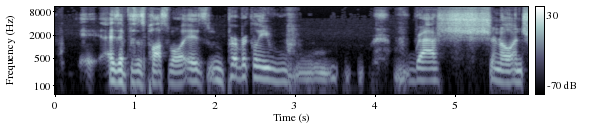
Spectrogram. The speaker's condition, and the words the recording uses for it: Stuttering. So I stutter, even though I'm not stuttering much currently.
